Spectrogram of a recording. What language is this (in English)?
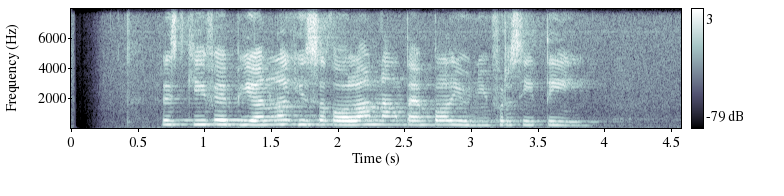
Javanese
